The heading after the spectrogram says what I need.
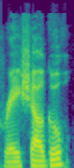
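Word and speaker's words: Ra's al Ghul: Raz al Ghul and I'm going to use that pronunciation because that's the pronunciation that Nolan went with um if you're a fan of the Batman the Animated Series they went with a different pronunciation Rey shalgoo and yeah let's get you know we're getting sweaty again yeah raise Ray Charles in a lot of the video games and animated it's always been race but for whatever reason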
